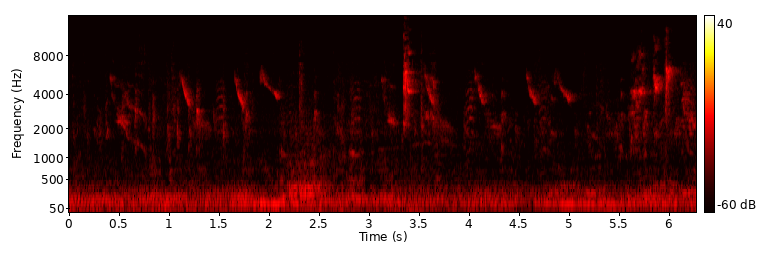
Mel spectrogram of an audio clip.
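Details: Pet Bengalese finches (society finches) in an aviary give a steady stream of thin, high chirps and short rising notes, several birds overlapping, over a low background hum.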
